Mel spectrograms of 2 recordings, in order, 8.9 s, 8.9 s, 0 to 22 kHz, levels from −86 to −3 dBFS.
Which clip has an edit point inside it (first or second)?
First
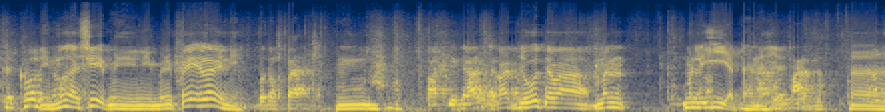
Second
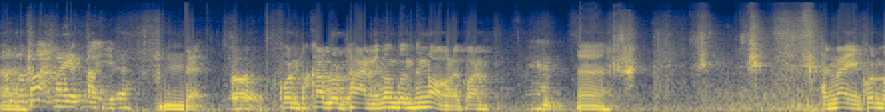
second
